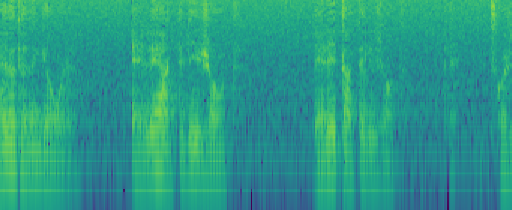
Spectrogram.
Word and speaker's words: intelligente: Elle est intelligente. Intelligente. 약간 트 발음이 나죠? 그 차이예요.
